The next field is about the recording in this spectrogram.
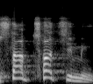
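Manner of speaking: mock angry, fed-up, combative tone. Acting out getting mad when people grab you: acting out getting mad. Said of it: "you get mad and people grab you, you go".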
